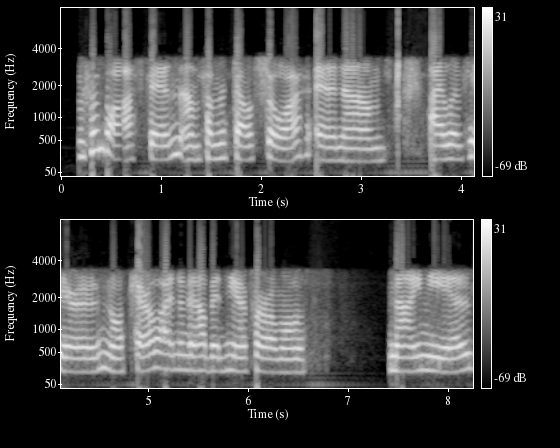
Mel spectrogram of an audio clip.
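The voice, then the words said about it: Boston accent with Southern drawl. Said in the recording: “she kind of draws her words out a little like a Southerner would do ... but it's also Boston”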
